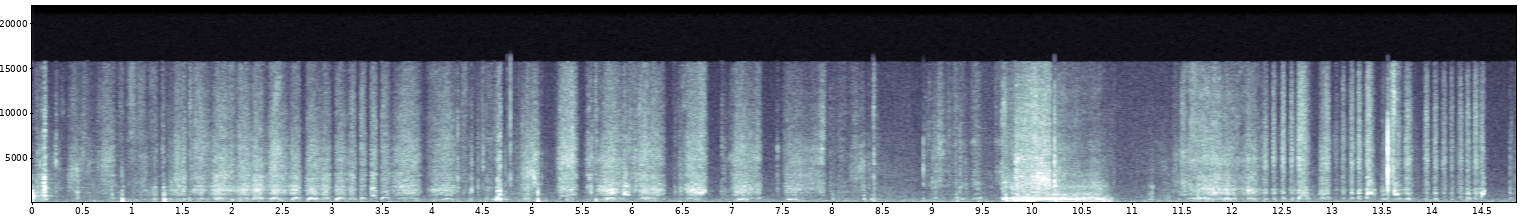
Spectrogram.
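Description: A small, solid red cloth-covered hardcover book is held in one hand while its cover is rubbed with a microfiber cloth. The result is a quiet, steady, bright swishing and scratching rub, with one fuller, louder stroke near the middle.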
